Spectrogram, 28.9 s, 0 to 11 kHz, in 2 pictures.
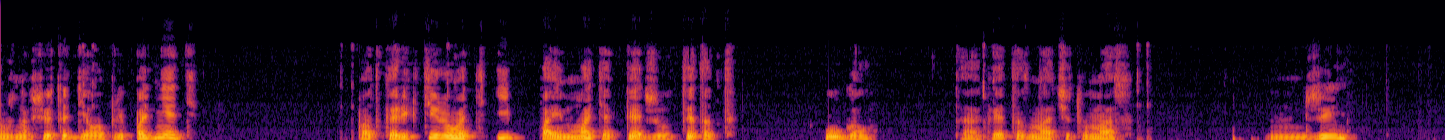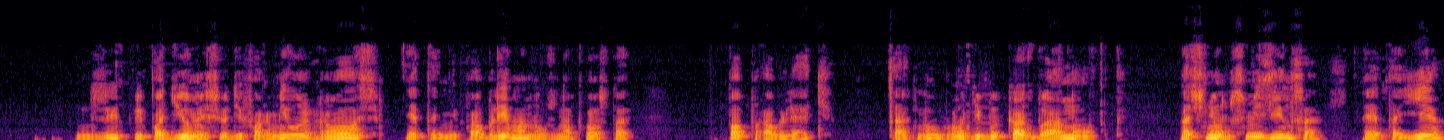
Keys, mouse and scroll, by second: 0.7 click, 1.6 g, 4.6 middle click, 11.3 click, 12.3 g, 14.1 click, 14.8 g, 17.1 click, 17.5 g, 19.7 click, 20.2 g, 22.0 middle click, 24.8 shift+middle click, 25.7-27.7 scroll up 3, 28.1 e.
